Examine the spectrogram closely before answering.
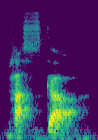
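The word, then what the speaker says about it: πάσχα: Read the pronunciation. It's pronounced what? Pascha, right? Pascha, right?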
